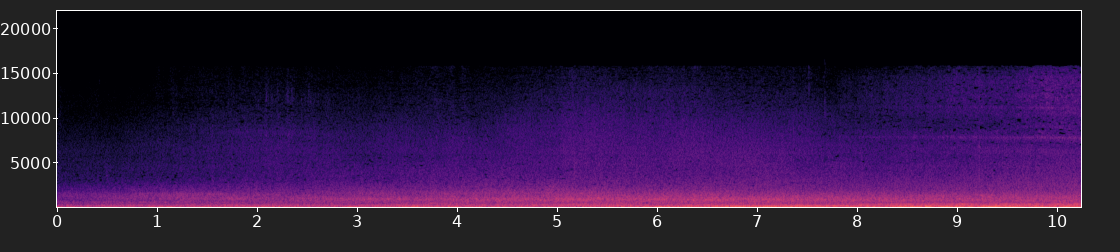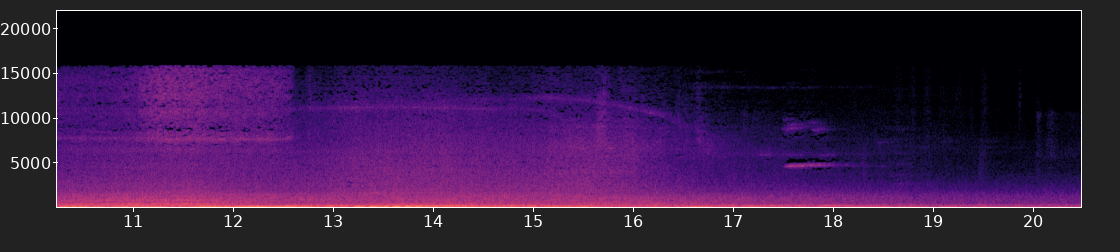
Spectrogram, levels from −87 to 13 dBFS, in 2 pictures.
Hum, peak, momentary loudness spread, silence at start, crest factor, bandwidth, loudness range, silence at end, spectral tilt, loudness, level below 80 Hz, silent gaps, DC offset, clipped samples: none; -6 dBFS; 14 LU; 0 s; 16 dB; 16 kHz; 11 LU; 0 s; -6.5 dB/octave; -25 LUFS; -30 dBFS; none; under 0.1%; under 0.1%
